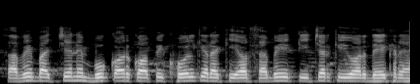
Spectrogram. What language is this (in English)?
Hindi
